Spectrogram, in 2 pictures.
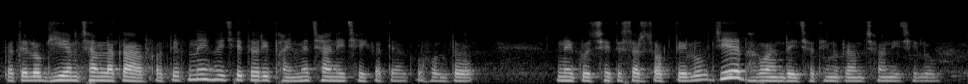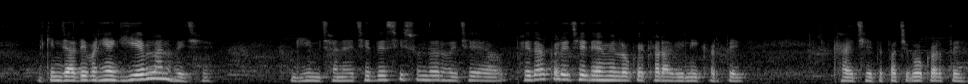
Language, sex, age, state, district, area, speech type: Maithili, female, 45-60, Bihar, Begusarai, rural, spontaneous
